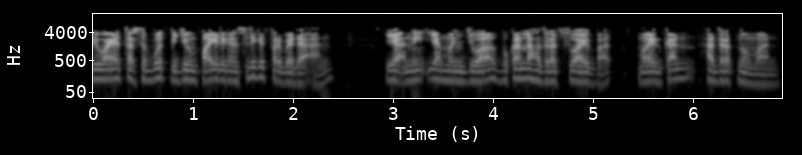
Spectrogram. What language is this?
Indonesian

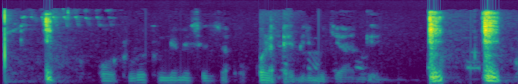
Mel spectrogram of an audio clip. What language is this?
Ganda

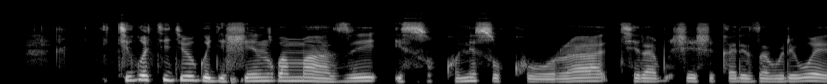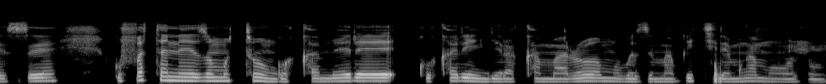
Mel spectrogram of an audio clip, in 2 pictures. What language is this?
Kinyarwanda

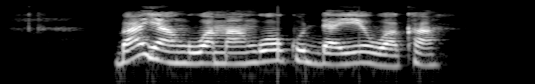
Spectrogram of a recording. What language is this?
Ganda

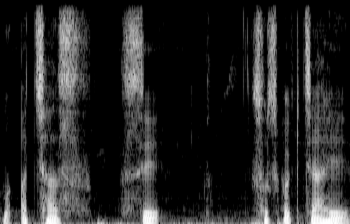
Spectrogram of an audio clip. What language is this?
Maithili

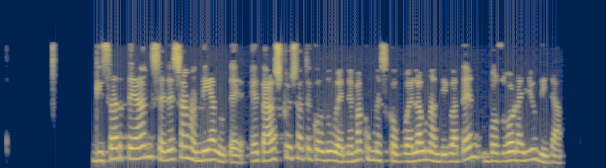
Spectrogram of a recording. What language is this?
Basque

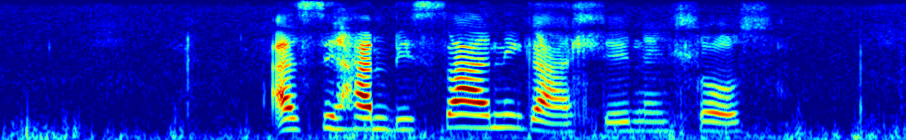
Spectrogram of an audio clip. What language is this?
Swati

